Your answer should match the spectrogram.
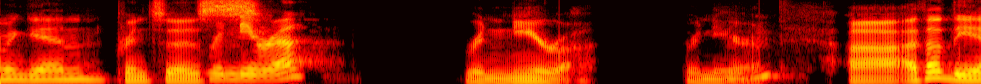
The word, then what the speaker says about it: Rhaenyra: Rhaenyra.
